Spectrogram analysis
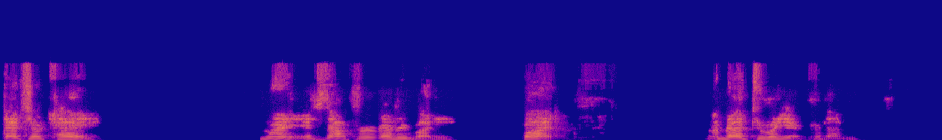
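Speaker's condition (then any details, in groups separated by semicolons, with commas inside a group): Muscular dystrophy; congenital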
